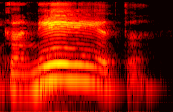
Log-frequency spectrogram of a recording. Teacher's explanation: em caneta a sílaba tônica é a penúltima é uma palavra paroxítona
